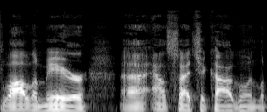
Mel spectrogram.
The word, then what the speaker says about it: La Lumiere: We were saying La Lumiere. We were adding extra syllables in there with the using ring, but it's La Lumiere uh outside Chicago in La Porte, Indiana.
